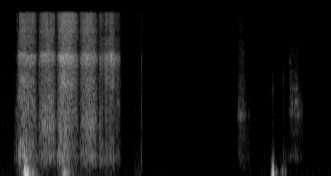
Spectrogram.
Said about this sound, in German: Okay, die Übung geht so, dass wir erstmal ganz schnell und tief atmen und dann immer langsamer und flacher werden. Ja? Okay. Wir atmen ein und los geht's.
